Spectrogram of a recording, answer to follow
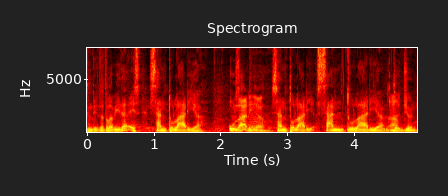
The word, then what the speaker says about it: Santa Eulàlia: tota la vida, és Santolària. Santolària, tot junt. Just quan veníem dèiem que perquè a Eivissa Santa Eulària es diu amb R, en canvi aquí s'escriu amb L.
